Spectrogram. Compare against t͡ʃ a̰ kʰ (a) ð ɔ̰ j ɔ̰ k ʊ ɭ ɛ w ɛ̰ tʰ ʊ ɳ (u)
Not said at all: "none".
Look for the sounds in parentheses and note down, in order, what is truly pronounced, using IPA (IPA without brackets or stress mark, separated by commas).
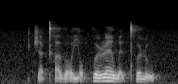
a̰, ṵ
